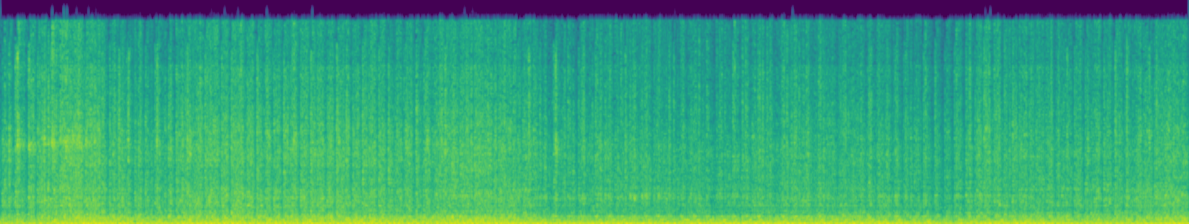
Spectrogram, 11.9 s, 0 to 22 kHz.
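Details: 1981 Toyota Starlet with 6.0 LS truck engine, Summit stage two turbo cam, twin DT466 turbos, idle surge from overrun fuel cut now fixed: loud choppy V8 lope holding a steady beat with no hunting; healthy cammed idle.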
